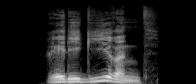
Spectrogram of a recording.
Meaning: present participle of redigieren
- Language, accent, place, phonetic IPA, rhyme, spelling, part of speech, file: German, Germany, Berlin, [ʁediˈɡiːʁənt], -iːʁənt, redigierend, verb, De-redigierend.ogg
